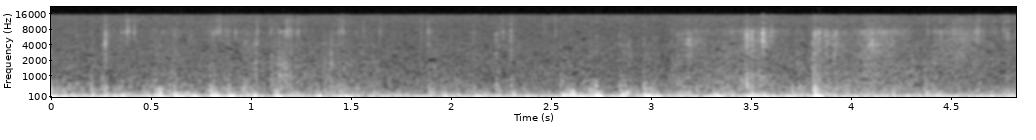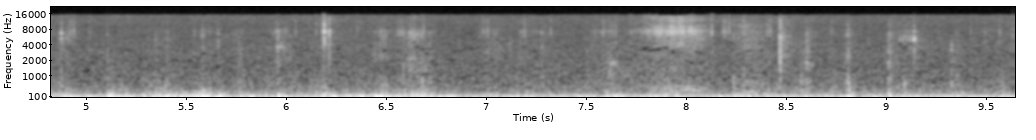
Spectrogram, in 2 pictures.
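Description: Fingertips and nails tap and scratch across a hollow, empty vintage handbag woven from pink opaque and clear faceted plastic beads, resting on a tablecloth. The quiet, dense patter of short clicks and light rattles sits over a steady low hum, with occasional brighter ticks.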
